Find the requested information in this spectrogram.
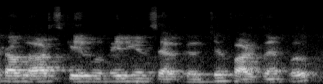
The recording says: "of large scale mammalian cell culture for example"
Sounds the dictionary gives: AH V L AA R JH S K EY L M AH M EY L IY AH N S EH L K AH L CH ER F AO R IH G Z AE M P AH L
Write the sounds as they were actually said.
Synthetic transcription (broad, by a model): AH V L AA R S K EY L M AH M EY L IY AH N S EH L K AH L CH ER F AO R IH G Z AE M P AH L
